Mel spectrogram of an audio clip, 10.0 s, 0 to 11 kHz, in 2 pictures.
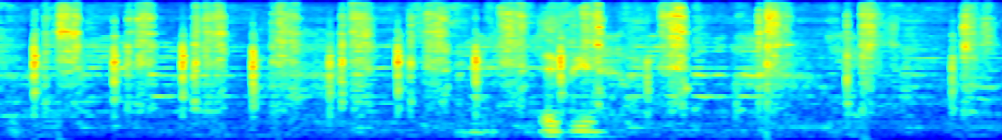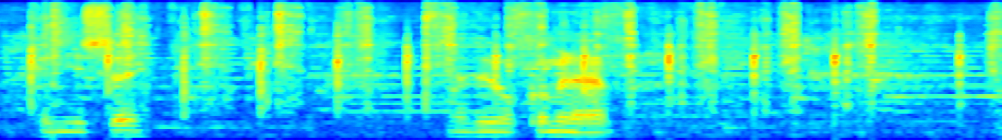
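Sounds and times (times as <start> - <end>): faint music: 0.0 - 10.0
cabinet scraper rasping on wood: 0.2 - 10.0.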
